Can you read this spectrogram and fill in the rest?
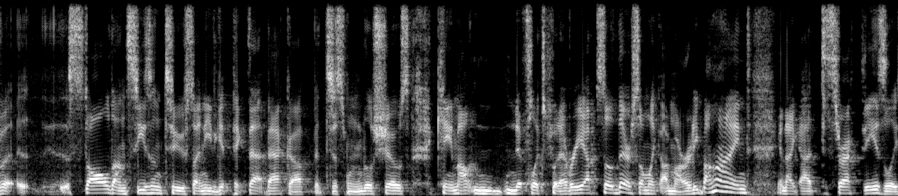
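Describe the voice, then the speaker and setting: Casual male podcast co-host, mid-pitched. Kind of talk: casual entertainment news chat.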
